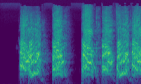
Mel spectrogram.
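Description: A dog barks loudly, about six sharp barks in quick succession, the first few slightly spaced and the rest coming in a rapid run, with no talking.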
